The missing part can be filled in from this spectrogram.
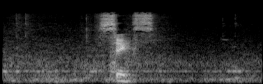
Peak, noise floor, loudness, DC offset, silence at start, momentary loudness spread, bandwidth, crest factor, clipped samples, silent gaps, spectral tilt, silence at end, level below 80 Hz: -2 dBFS; -41 dBFS; -16 LUFS; under 0.1%; 0.05 s; 22 LU; 12.5 kHz; 22 dB; under 0.1%; none; -1.5 dB/octave; 0 s; -64 dBFS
